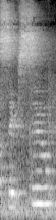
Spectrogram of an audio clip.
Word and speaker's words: Cixous: So anyway, today we are talking about Cixous. Yes, that is how you pronounce it, Helene Cixous.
